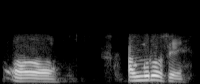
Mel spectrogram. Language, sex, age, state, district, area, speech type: Assamese, male, 30-45, Assam, Barpeta, rural, conversation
